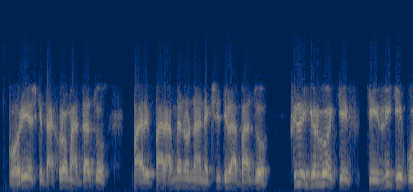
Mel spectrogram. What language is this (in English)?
Greek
